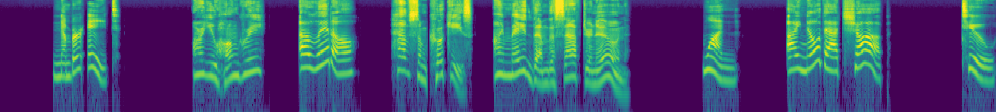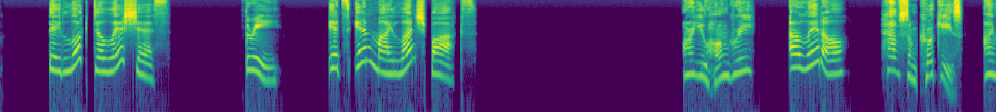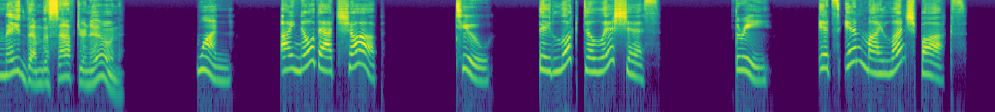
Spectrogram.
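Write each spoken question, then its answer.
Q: Have some cookies. I made them this afternoon.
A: 2: They look delicious.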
